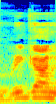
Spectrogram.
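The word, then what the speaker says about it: Roegan: But before I continue, Google Regan Canadian International School. Regan is spelled R-O-E-G-A-N.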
